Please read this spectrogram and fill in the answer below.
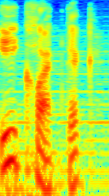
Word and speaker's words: eclectic: has a style that is eclectic which rhymes with electronic kind of pop avant-garde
